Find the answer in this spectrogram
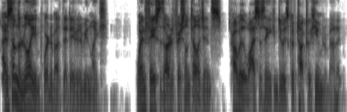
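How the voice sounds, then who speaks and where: A man hosts a casual podcast chat, his words coming quickly in a gravelly voice. He thinks aloud and rambles with fillers. The sound is dry and close. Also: on the low side, lively intonation, no echo. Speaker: podcast co-host.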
